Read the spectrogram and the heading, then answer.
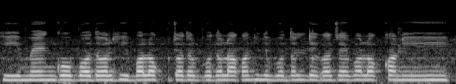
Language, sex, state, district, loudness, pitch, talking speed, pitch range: Chakma, female, Tripura, Dhalai, -16 LUFS, 205 Hz, 170 wpm, 205-210 Hz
